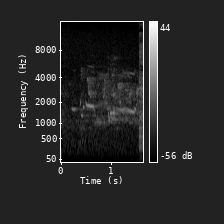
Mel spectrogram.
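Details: A young captive-bred female gang-gang cockatoo, hatched this year at a breeder in Bavaria, gives a drawn-out, creaky, rasping call lasting over a second, ending with a sharp knock.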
